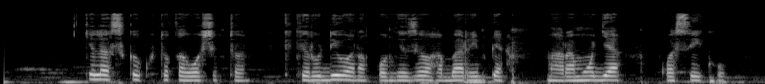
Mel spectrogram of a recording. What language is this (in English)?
Swahili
